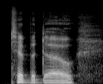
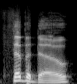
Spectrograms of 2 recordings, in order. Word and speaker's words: Thibodeaux: And uh uh so on Substack, uh that's uh Tibido. And so everybody understands the H is silent. Uh Uh it's it's not Thib Thibido uh Tibido uh on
